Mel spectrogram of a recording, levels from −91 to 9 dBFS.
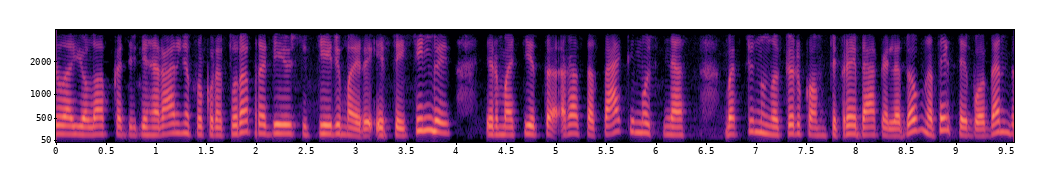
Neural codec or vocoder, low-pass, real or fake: codec, 16 kHz, 2 kbps, FunCodec, trained on LibriTTS, 25 frames a second; 3.6 kHz; fake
